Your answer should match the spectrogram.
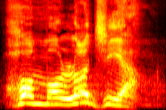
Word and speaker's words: homologia: Now, the word profession in both verses, in Hebrews 4 and Hebrews 10, is the Greek word, if you're writing down, homologia. It's spelled H-O-M-O-L-O-G-I-A. Almost sounds like the word homogenous. Homologia. Homogenous.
